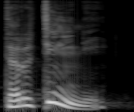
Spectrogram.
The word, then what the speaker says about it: Turretini: Francis Turretin, well, that's how we English speakers pronounce his name, but it is better said François Turretini.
